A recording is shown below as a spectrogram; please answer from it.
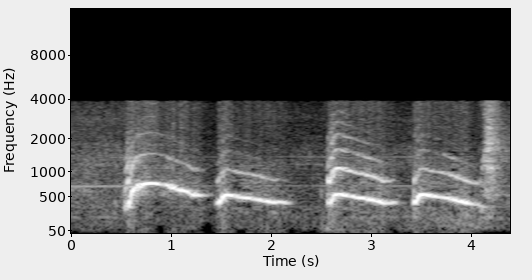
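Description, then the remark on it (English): A person imitates a mourning dove's cooing with four breathy hoots, each swooping up then sliding down, paced in a steady, slightly uneven rhythm. “I think her morning dove is a little struggling.”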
